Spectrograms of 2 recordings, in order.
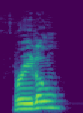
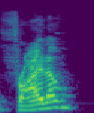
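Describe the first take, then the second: First: "Friedel" with first vowel as in "free", higher; FREE-dul pronunciation. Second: "Friedel" with first vowel as in "fry", questioning; FRY-dul pronunciation. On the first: Host unsure of a player's name, tries "Friedel" as FREE-dul. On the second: Host unsure of a player's name, tries "Friedel" as FRY-dul. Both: Real, not acted. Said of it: "Can't remember which one it was".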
